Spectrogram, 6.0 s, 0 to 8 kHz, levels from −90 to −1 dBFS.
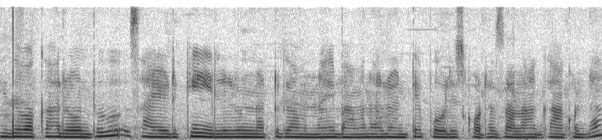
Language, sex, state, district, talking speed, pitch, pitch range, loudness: Telugu, female, Andhra Pradesh, Manyam, 160 wpm, 185 Hz, 180-200 Hz, -21 LUFS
